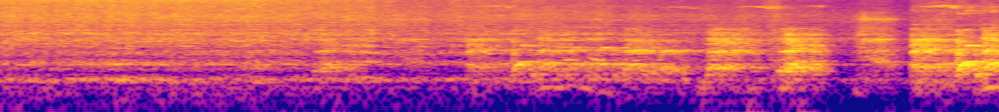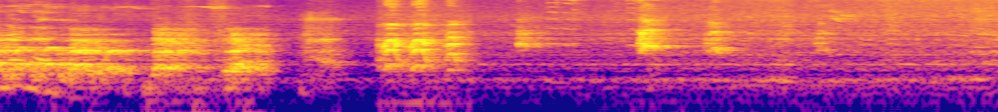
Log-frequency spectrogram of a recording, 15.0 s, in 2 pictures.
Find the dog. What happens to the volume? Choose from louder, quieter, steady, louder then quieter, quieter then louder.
louder then quieter.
